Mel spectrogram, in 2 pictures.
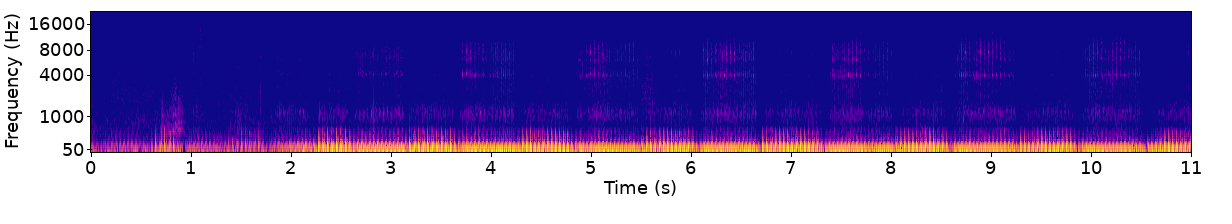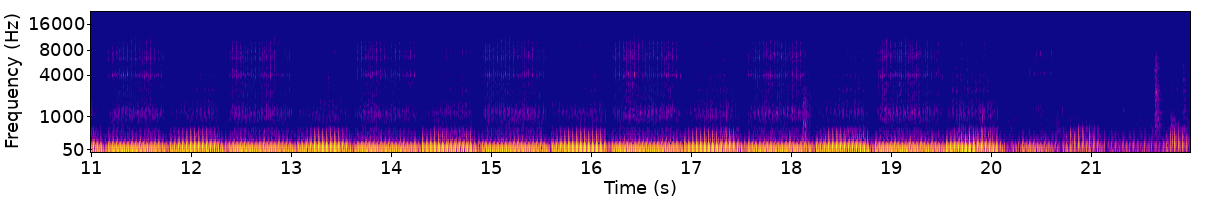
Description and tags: Chub Chub Purrs - Jaba Kitty - Kitty Purrs
My Chubby Cat Purring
